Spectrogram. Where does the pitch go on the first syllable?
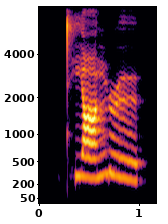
rising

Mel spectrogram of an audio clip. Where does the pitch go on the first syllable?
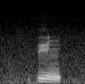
falling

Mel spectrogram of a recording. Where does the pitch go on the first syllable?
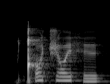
high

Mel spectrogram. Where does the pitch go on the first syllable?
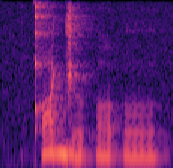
high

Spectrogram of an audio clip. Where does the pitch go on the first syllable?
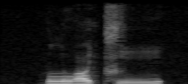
falling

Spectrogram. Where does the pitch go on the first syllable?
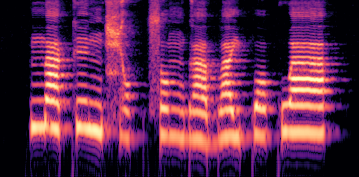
falling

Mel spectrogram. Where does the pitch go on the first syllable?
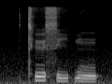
high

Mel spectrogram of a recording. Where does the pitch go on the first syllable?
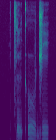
low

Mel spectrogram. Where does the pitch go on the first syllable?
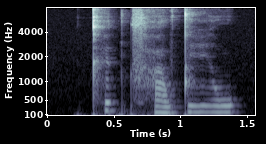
high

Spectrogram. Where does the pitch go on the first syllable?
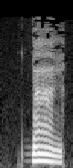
falling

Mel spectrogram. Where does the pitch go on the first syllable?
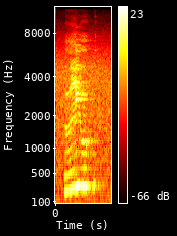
rising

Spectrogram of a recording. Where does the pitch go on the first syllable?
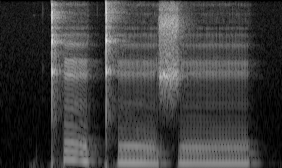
falling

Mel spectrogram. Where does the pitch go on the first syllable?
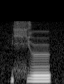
high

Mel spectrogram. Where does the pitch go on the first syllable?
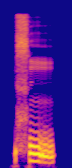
falling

